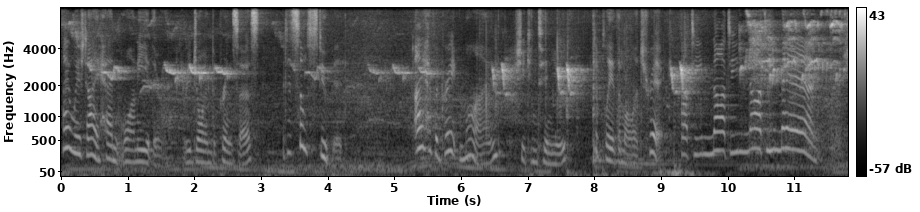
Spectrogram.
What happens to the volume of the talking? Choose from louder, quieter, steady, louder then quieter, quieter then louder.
steady.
